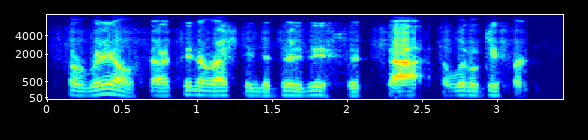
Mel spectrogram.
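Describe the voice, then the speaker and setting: Speaking very fast in an Australian accent, a man at medium pitch keeps a fairly even intonation, the sound dry and close with no echo. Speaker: sim racer, former real race driver. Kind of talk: casual chat.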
